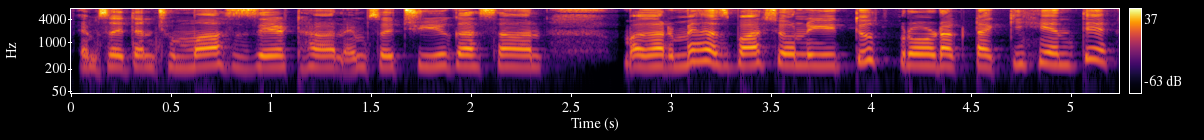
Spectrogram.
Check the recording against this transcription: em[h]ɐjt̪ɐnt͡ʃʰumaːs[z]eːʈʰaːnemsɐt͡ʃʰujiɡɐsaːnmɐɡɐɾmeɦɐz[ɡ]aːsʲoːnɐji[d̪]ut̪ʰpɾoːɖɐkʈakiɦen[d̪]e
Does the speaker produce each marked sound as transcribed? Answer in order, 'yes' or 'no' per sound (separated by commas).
no, yes, no, no, no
